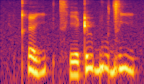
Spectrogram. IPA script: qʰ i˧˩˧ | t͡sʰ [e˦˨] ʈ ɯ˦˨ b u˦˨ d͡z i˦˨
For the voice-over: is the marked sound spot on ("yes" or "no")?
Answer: no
